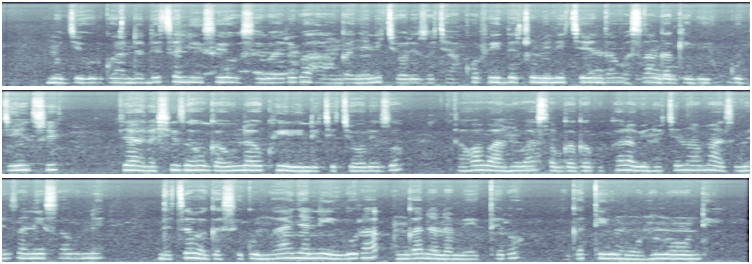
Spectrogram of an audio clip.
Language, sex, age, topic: Kinyarwanda, female, 18-24, education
